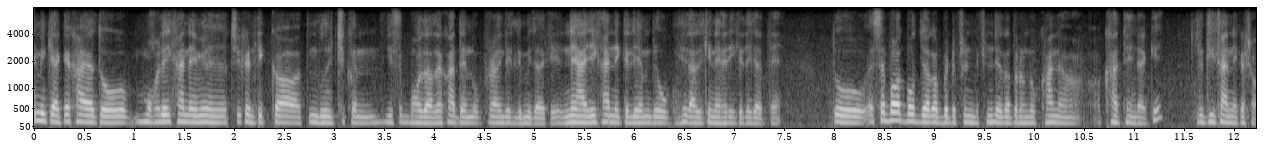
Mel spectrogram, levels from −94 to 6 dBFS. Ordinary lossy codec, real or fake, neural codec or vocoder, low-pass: Opus, 16 kbps; fake; codec, 16 kHz, 0.8 kbps, ZipCodec; 7.2 kHz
